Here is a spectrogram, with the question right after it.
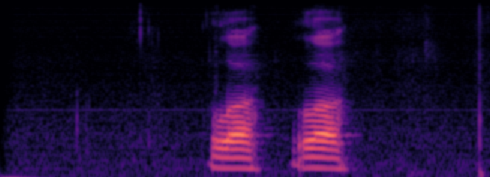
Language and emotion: Russian, neutral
